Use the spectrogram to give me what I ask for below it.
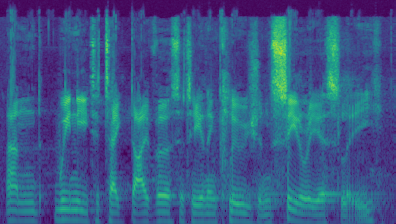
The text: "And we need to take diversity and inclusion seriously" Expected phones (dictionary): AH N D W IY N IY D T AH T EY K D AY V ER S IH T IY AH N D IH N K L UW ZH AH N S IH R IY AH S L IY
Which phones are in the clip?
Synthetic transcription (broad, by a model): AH N W IY N IY D T AH T EY K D AY V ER S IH T IY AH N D IH N K L UW ZH AH N S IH R IY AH S L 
